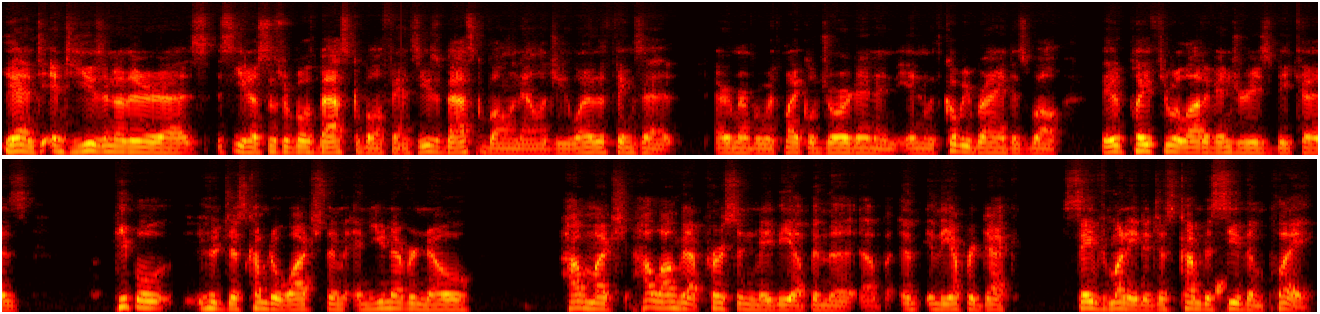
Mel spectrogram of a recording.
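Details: Adult man speaking; typical speech.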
